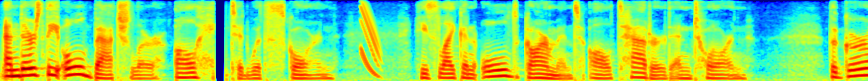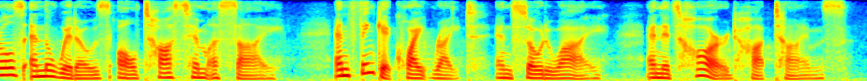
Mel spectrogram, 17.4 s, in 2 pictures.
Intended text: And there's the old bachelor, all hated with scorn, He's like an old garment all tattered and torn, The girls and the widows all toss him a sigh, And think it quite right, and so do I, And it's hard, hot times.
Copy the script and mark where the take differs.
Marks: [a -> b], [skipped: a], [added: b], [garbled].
And there's the old bachelor, all hated with scorn, He's like an old garment all tattered and torn, The girls and the widows all toss him a sigh, And think it quite right, and so do I, And it's hard, hot times.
